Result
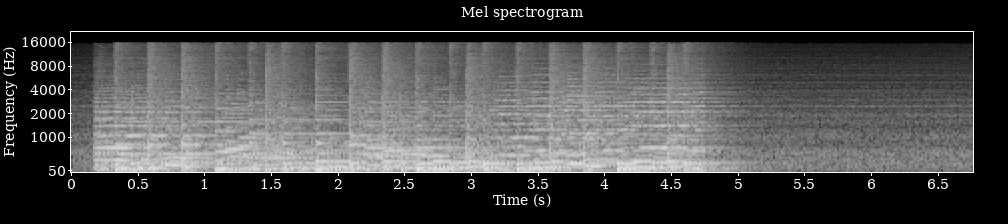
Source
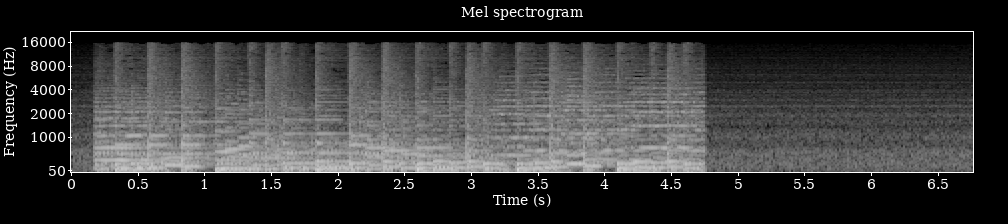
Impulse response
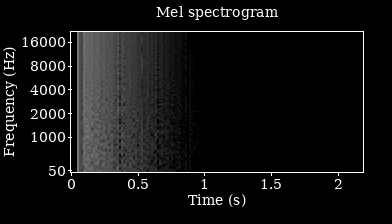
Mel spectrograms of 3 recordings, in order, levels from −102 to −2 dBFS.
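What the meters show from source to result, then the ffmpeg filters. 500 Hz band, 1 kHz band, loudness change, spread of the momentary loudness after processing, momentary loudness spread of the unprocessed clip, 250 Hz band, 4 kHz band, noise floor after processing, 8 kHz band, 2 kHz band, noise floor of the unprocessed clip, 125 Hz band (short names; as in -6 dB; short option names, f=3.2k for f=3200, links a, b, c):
+10.0 dB, +10.0 dB, +10.0 dB, 3 LU, 3 LU, +10.0 dB, +10.0 dB, -43 dBFS, +10.0 dB, +10.0 dB, -54 dBFS, +9.5 dB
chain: -filter_complex "[0:a]asplit=2[a][b];[1:a]atrim=start_sample=2205[c];[b][c]afir=irnorm=-1:irlink=0,volume=-0.5dB[d];[a][d]amix=inputs=2:normalize=0,volume=5dB"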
